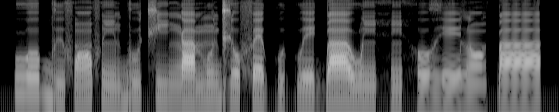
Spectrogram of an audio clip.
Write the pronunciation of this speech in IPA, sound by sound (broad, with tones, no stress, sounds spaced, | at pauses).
w o˦ b ɨ˨ f ɔ̃˨˦ f ĩ˨ b u˧ t͡ʃ i˧ ŋ a˧ m ũ˦ d͡ʒ o˦ f ɛ˧ kʷ ɨ˨ kʷ eː˧ ɡ͡b aː˦ w ĩ˦ h ĩ˧ h o˨ ɣ eː˨ l ɔ̃˨ k͡p aː˧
